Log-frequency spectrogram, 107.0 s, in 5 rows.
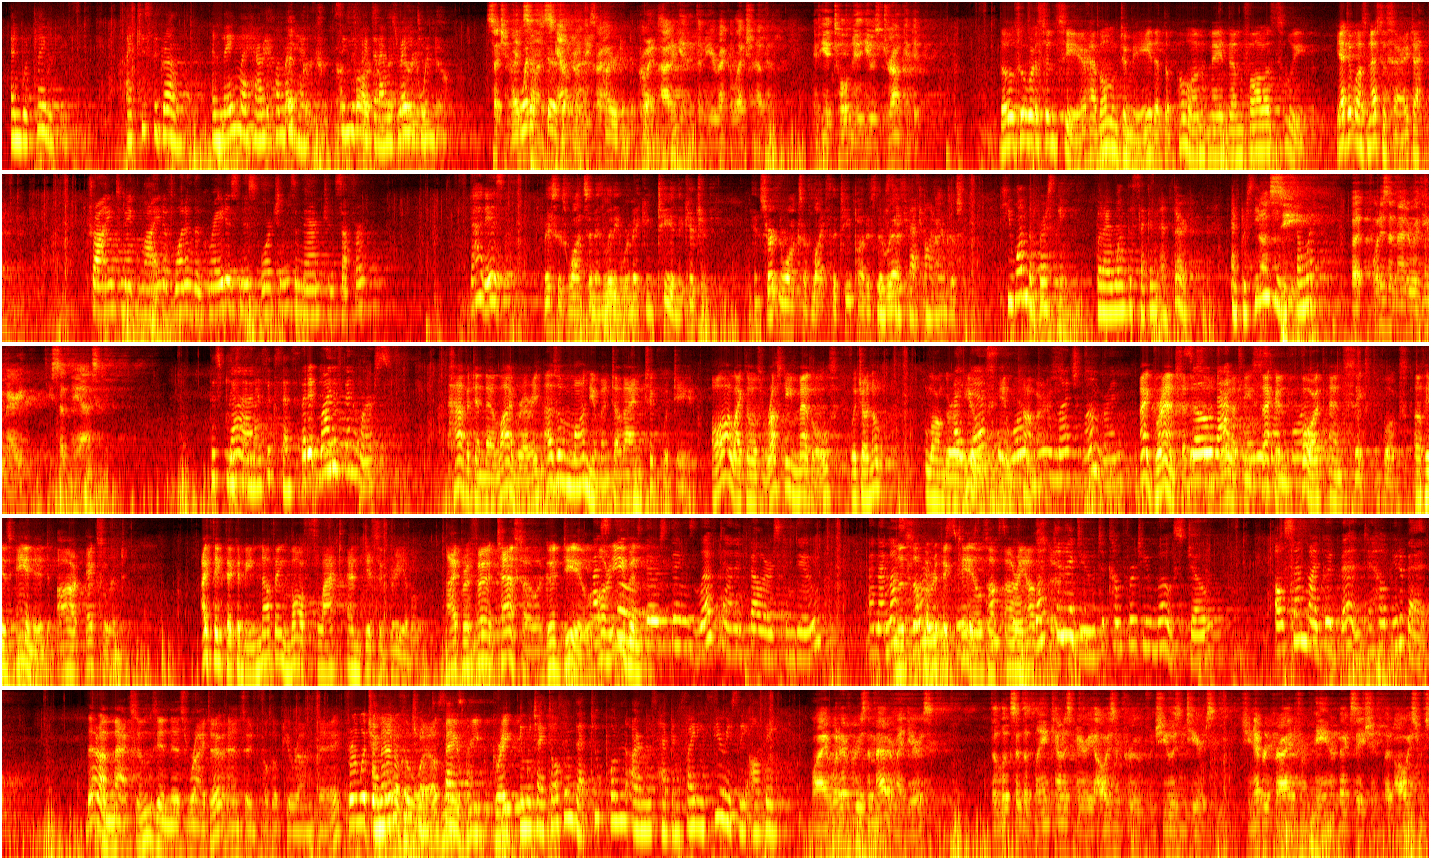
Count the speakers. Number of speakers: five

